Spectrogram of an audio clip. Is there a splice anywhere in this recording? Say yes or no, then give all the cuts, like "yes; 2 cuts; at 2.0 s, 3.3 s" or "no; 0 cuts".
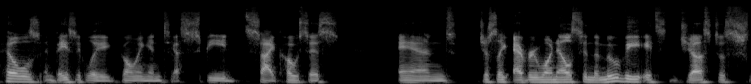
yes; 1 cut; at 1.7 s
